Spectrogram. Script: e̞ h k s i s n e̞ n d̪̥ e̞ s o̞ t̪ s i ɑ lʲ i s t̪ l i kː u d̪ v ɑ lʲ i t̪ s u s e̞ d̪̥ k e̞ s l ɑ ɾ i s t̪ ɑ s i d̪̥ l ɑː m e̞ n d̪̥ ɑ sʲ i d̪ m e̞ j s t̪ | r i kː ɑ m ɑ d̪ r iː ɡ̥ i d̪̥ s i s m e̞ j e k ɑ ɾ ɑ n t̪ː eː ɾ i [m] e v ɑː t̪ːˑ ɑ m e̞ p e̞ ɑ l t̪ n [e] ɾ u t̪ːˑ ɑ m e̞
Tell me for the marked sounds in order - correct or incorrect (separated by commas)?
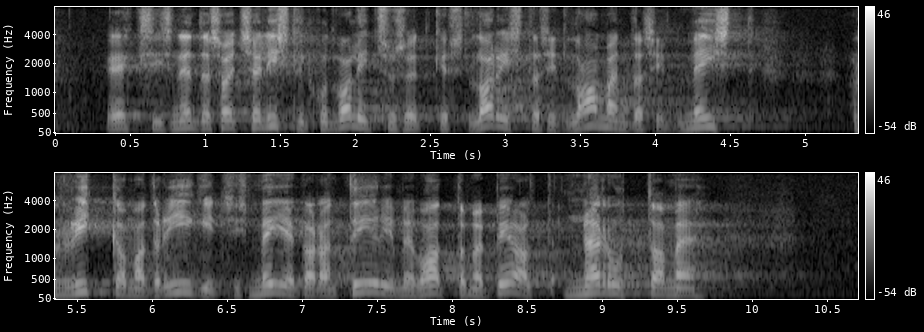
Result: correct, incorrect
